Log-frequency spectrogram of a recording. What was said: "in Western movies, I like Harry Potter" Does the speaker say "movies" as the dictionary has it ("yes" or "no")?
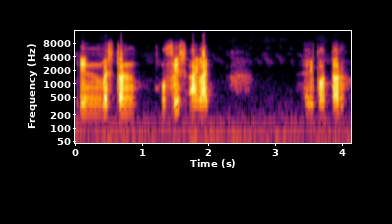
no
